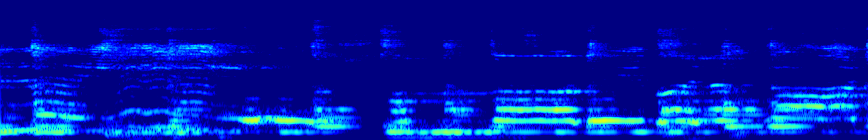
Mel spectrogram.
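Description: A child singing a classic Indian film song, heard through a Zoom call, in phrases with a short breath break about two seconds in.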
